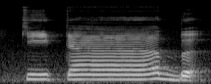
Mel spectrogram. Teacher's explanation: Sebab kita waqaf, ba ni akan menjadi qalqalah kubra.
